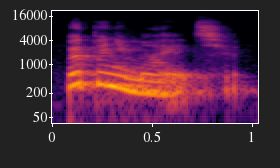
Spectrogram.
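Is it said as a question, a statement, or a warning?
statement. It is said as a plain, settled statement. You see, you understand. "which means you see, you understand"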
